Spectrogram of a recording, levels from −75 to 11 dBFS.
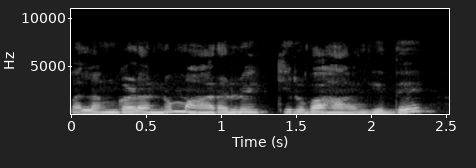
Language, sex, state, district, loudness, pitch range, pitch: Kannada, female, Karnataka, Bidar, -15 LUFS, 230-260 Hz, 240 Hz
